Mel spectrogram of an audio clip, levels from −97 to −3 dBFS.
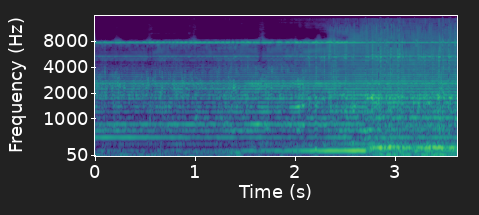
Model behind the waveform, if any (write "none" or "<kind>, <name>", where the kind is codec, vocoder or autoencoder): vocoder, BigVGAN v2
